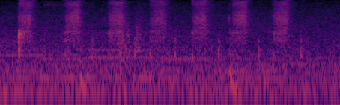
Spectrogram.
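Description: Setting spray being misted onto the face from a small pump spray bottle: a rapid run of about nine short hisses, four or five a second.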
